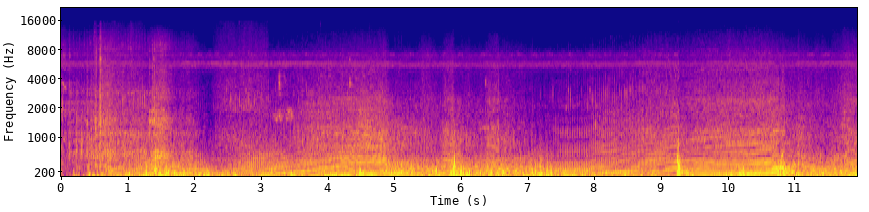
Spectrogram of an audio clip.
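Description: A motorbike engine revs, rising and falling in pitch.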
